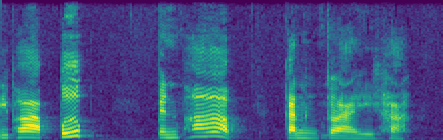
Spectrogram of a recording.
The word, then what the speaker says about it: กรรไกร: ภาพ ปึ๊บ เป็น ภาพ กรรไกร ค่ะ เป็น ภาพ กรรไกร จะ เห็น ว่า รร หัน ไม่ มี ตัว สะกด เนาะ ดู ซิ ว่า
